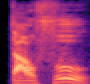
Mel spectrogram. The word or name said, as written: Taufu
